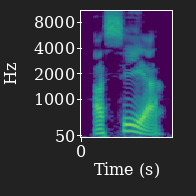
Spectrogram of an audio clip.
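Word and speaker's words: hacía: so you will say hacia but remember that the letter H is silent in Spanish you never pronounce it asiye - I see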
